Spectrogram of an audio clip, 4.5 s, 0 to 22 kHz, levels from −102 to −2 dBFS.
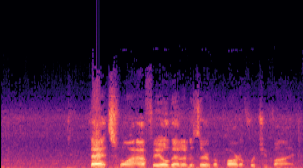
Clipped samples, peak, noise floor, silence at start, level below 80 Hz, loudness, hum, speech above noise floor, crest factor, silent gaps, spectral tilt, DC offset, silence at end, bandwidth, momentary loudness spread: under 0.1%; 0 dBFS; -44 dBFS; 0.05 s; -54 dBFS; -15 LUFS; none; 28 dB; 18 dB; none; -2 dB/octave; under 0.1%; 0.15 s; 11.5 kHz; 17 LU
